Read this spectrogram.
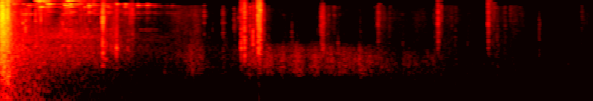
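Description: A rifle's magazine clicks and clatters as it is reloaded.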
